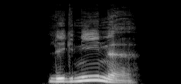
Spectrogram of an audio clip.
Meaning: nominative/accusative/genitive plural of Lignin
- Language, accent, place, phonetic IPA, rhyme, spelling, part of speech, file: German, Germany, Berlin, [lɪˈɡniːnə], -iːnə, Lignine, noun, De-Lignine.ogg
